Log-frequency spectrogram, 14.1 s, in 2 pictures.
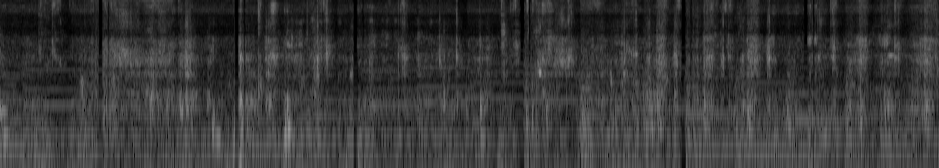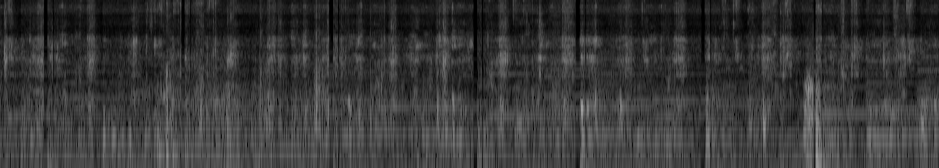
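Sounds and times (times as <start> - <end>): wet chewing mouth clicks: 0.0 - 14.0.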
